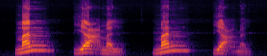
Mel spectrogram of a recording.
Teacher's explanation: Maka saat membaca man ya'mal, kita tidak menghilangkan suara nun 100%. · Jadi ketika membaca man ya'mal, kita tidak menghilangkan bunyi nun 100%. Suara apa yang masih tersisa? Bunyi sengau, bunyi ghunnah. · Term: idgham naqis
